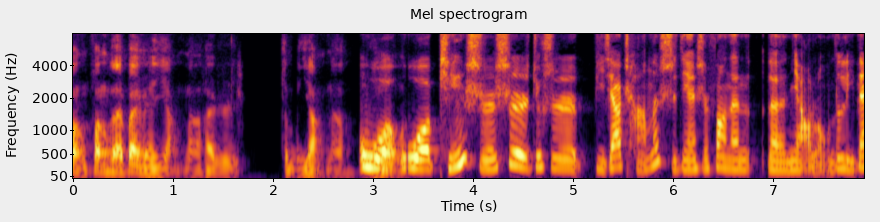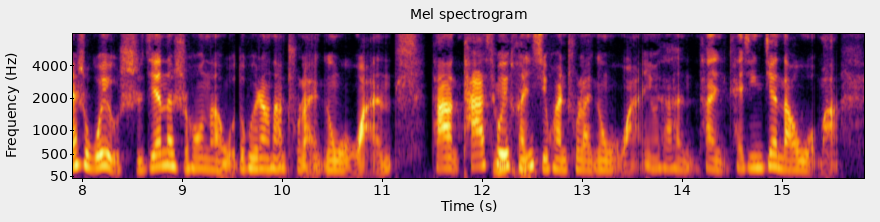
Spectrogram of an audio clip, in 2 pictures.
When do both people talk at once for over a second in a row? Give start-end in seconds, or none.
none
